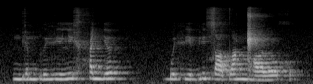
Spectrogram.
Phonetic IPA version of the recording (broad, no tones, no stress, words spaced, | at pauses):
ŋɡembɨ vʲɨ lʲexħinʲə | bəfʲe bʲɤsʲɤ dˤɨ ŋ͡ǁɒl ox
